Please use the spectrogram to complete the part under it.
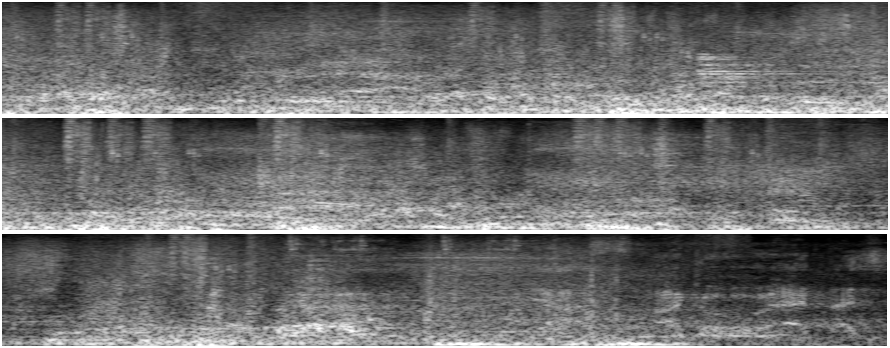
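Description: Battle noise and spell effects rumble and crackle in a fight.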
